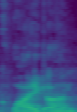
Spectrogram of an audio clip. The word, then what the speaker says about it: Qui-Gon: the sheer audacity to pronounce it Qui-Gon Jinn in quigong there's no way gone there's not even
